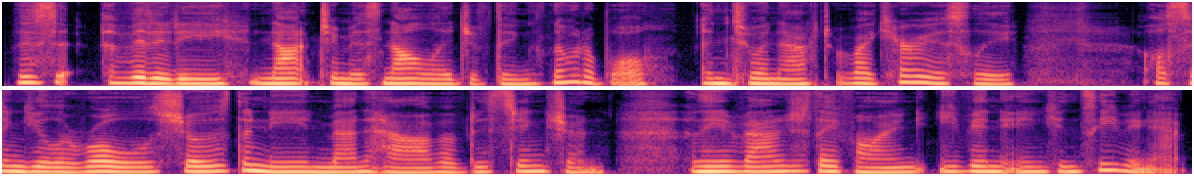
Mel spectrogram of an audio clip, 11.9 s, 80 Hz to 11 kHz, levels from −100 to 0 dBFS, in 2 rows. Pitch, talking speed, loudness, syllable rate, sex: 190 Hz, 160 wpm, -16 LUFS, 5.3 syllables/s, female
